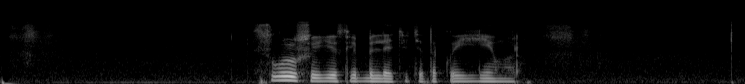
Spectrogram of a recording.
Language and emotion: Russian, angry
